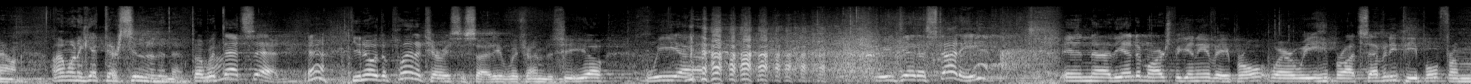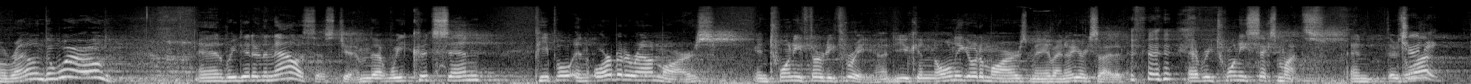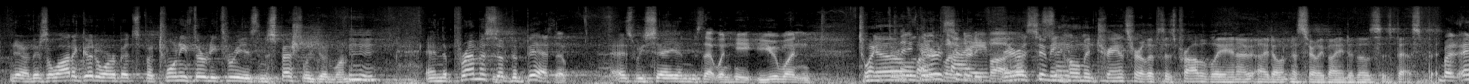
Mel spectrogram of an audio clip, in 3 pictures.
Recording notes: StarTalk Live! from SF Sketchfest 2016. RECORDED LIVE, ADULT LANGUAGE.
